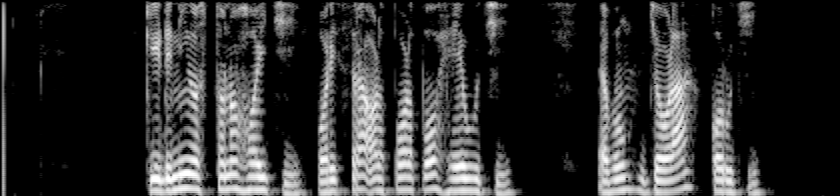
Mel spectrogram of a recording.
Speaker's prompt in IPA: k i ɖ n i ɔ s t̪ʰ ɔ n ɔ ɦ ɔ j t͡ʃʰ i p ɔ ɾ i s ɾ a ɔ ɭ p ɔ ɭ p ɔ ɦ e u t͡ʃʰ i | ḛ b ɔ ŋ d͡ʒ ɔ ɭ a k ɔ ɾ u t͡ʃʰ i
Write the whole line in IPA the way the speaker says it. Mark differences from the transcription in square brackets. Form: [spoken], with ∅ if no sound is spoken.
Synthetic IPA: k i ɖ n i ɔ s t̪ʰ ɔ n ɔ ɦ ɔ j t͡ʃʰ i p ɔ ɾ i s ɾ a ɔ ɭ p ɔ ɭ p ɔ ɦ e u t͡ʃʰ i | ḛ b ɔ ŋ d͡ʒ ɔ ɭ a k ɔ ɾ u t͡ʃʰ i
